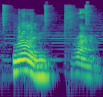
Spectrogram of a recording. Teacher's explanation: Entre una A y una O. Es un sonido schwa, es un sonido distinto.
